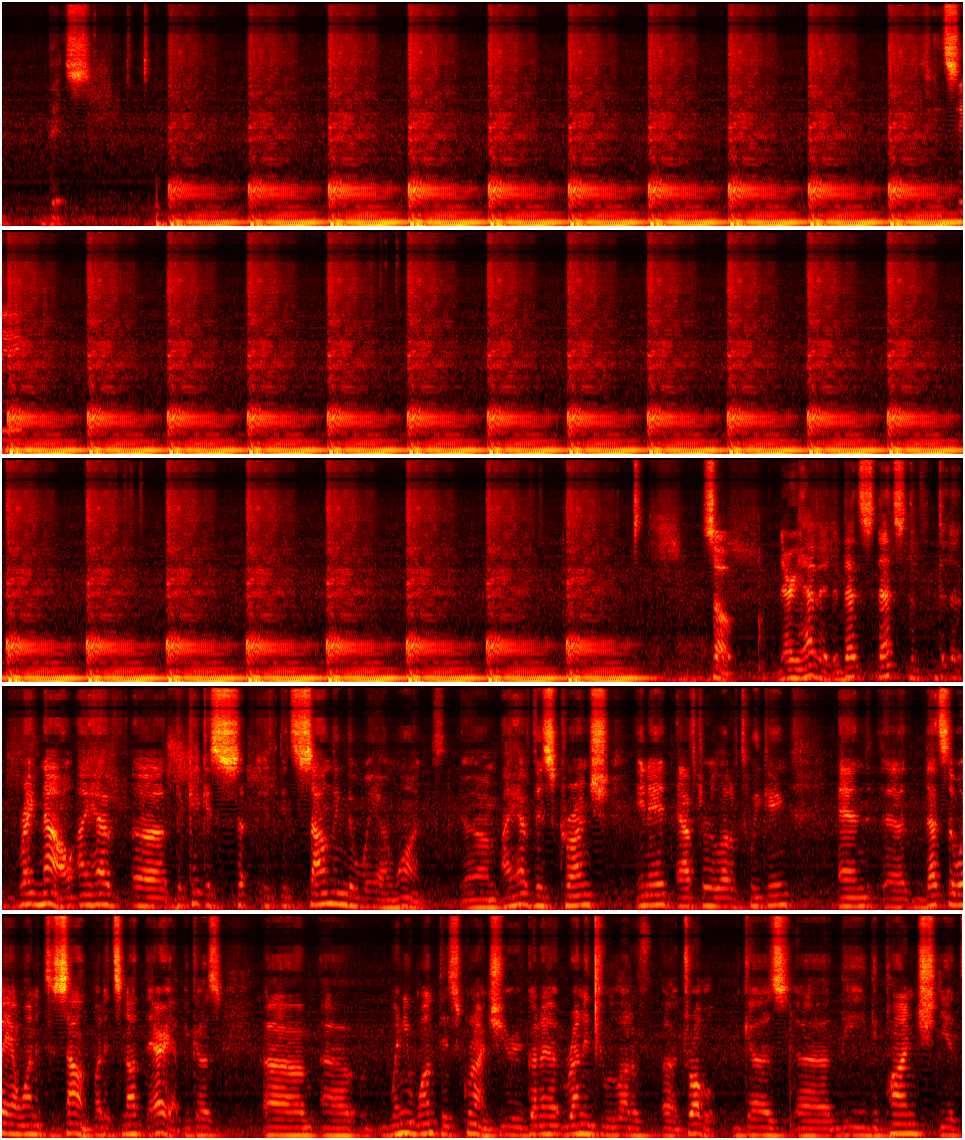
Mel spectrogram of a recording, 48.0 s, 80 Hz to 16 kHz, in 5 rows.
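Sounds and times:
distorted kick drum beat: 1.4s - 26.6s.

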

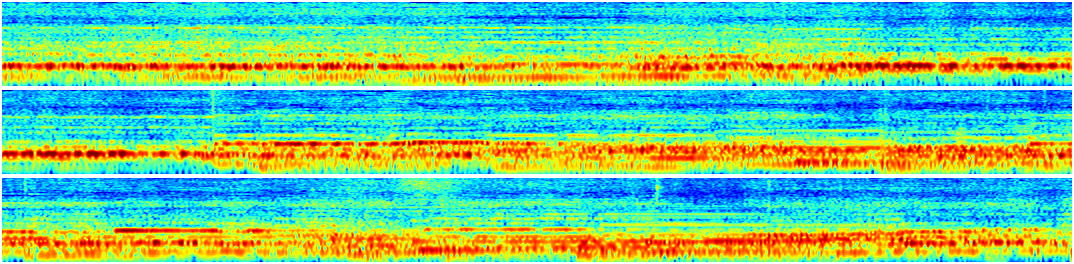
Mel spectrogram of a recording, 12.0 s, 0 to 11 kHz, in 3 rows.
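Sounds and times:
choir singing held chords: 0.0s - 12.0s.

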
